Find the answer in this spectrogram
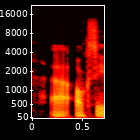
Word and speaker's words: Ochse: Oxy is spelled Ochse, Alicia.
